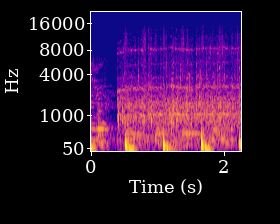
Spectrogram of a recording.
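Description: A food processor's motor starting about half a second in and running steadily, its blade blitzing slices of bread into crumbs, under background music with a steady beat.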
